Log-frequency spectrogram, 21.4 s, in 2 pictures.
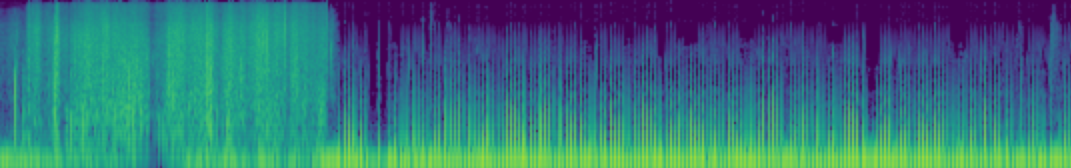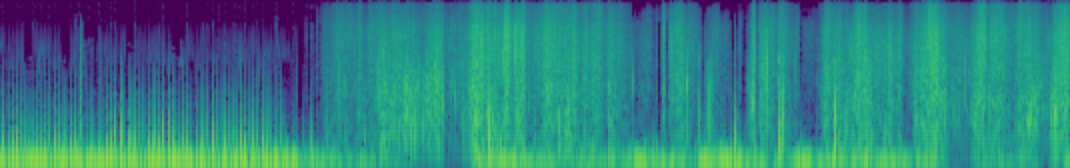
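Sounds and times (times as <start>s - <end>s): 
ear cleaning scratching: 0.0s - 3.3s, 13.9s - 21.4s
helicopter-like pulsing rumble: 0.0s - 21.4s.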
